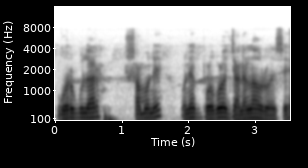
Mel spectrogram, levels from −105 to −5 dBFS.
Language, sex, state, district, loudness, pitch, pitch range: Bengali, male, Assam, Hailakandi, -15 LUFS, 140 Hz, 125-145 Hz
